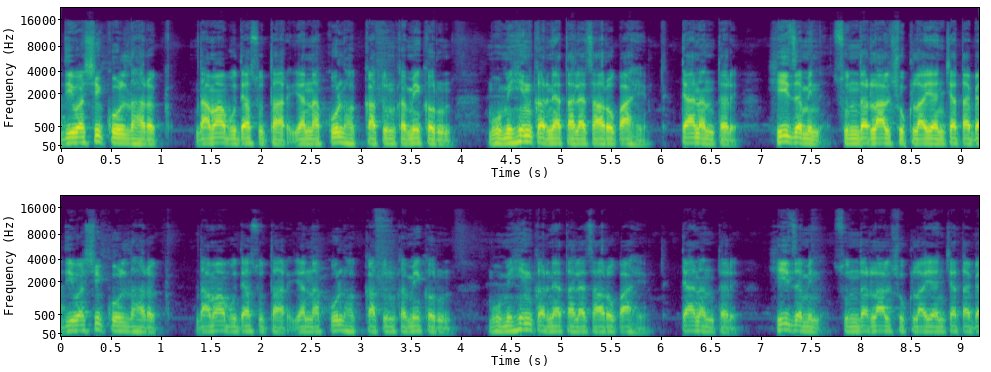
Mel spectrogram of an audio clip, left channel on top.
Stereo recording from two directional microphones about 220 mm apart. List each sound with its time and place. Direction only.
0.0 s speech: 50° left (ahead or behind)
